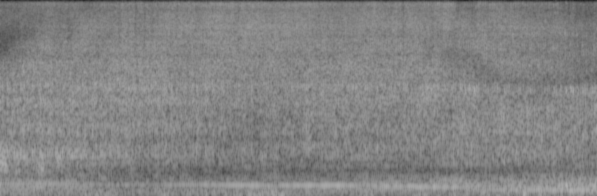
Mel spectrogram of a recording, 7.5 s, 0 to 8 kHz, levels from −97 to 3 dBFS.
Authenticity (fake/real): real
